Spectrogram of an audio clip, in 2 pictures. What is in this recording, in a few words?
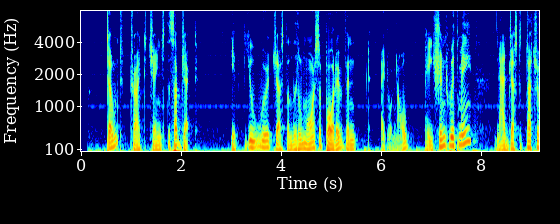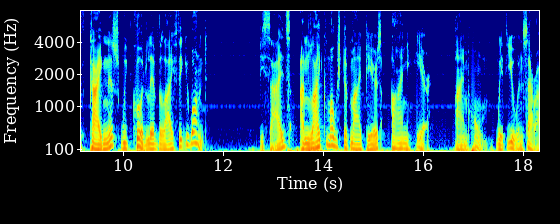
radio scientist, voiceover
